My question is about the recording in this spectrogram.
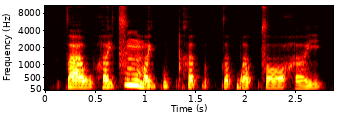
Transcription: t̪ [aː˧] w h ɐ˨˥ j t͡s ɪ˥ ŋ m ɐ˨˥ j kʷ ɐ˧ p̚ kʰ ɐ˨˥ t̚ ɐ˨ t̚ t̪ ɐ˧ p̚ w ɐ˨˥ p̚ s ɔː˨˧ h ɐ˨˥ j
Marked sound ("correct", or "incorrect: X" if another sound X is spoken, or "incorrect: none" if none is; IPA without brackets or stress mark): incorrect: aː˨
